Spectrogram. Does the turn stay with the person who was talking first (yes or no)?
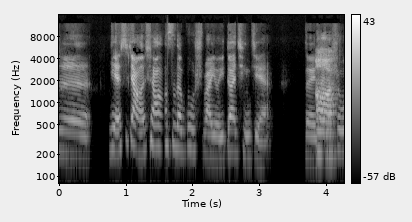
yes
